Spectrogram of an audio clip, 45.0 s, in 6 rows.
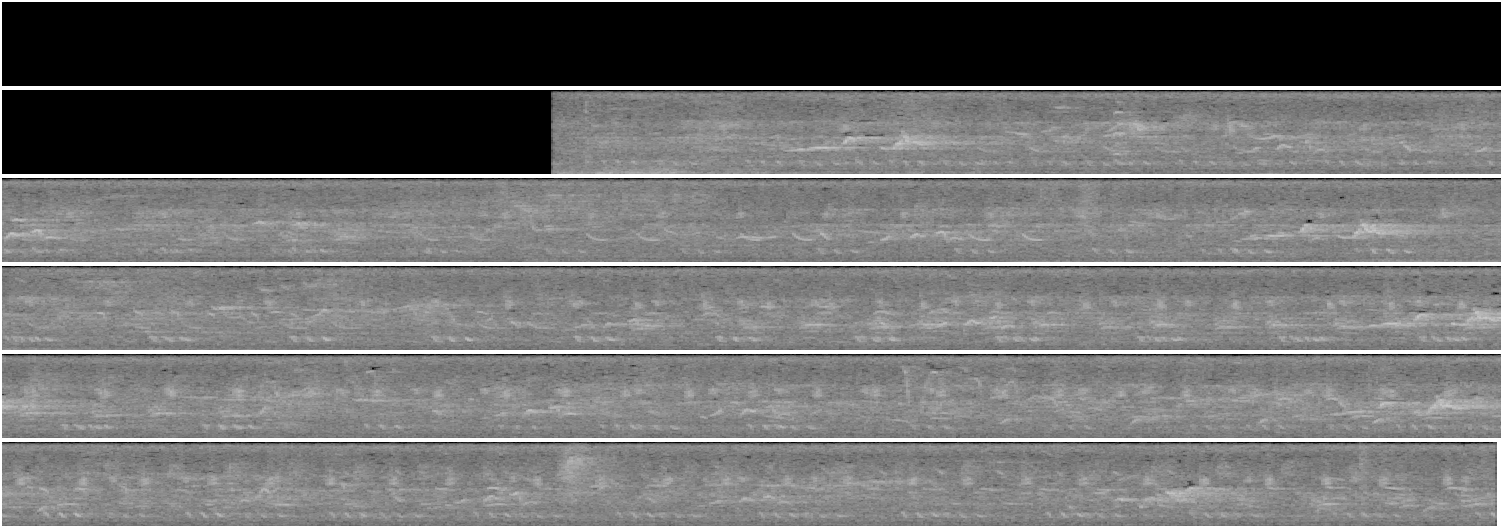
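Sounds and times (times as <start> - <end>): birds chattering calls: 10.3 - 44.9.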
